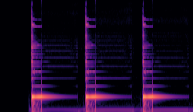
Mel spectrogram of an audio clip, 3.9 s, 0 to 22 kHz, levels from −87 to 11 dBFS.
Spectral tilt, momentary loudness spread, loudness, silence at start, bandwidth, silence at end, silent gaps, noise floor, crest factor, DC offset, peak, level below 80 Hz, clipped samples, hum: -2.5 dB/octave; 19 LU; -23 LUFS; 0.65 s; 19.5 kHz; 0.55 s; none; under -90 dBFS; 20 dB; under 0.1%; -6 dBFS; -54 dBFS; under 0.1%; 50 Hz at -60 dBFS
